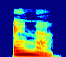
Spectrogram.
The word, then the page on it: enak: indonesian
